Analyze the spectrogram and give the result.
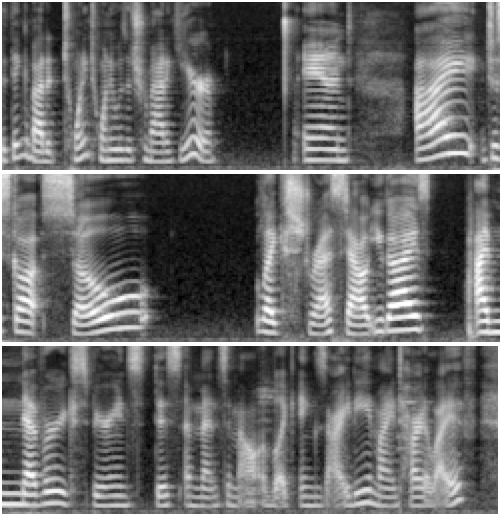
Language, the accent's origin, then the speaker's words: English; Sacramento, California, United States; now in Los Angeles, United States; I moved from my hometown from Sacramento to LA, and it still hasn't hit me yet because I have never moved out in my entire life.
